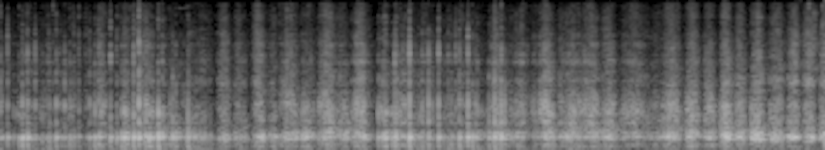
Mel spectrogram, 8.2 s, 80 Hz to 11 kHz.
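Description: Long nails scratch and rub the embossed lid of a small, closed, hollow black textured cardboard gift box. The result is a continuous, dense run of scratchy rasps with a steady hollow resonance around 390 Hz, rising and falling in quick uneven strokes.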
